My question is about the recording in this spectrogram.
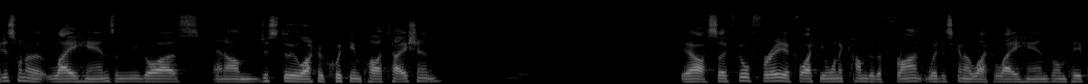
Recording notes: This is the full recording of the service.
